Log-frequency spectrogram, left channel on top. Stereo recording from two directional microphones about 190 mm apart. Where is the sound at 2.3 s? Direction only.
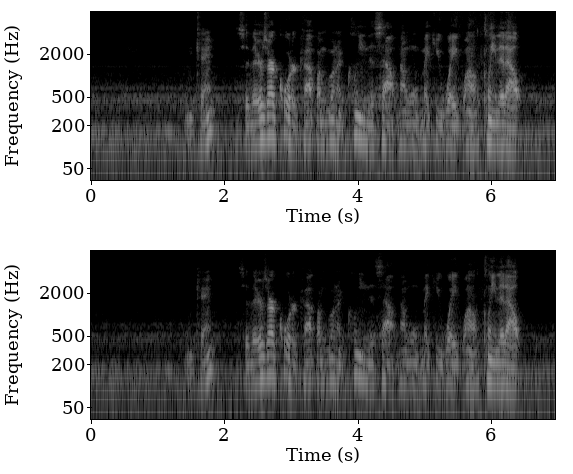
15° right (ahead or behind).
